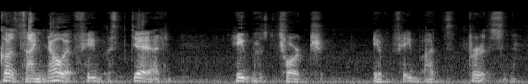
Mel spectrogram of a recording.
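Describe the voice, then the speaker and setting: A woman speaks over noticeable background noise. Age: 80s+. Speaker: sister of a missing WWII sailor. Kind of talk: interview answer, personal recollection.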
